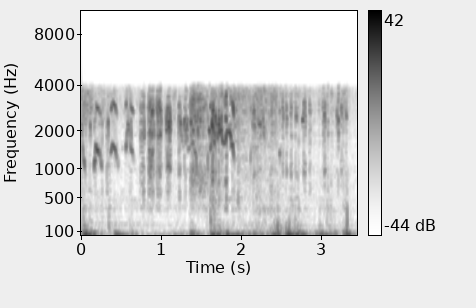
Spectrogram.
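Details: Barn owls starting courtship at Théding, 28 February 2021: rapid chittering notes with several arched, rising-and-falling chirps packed closely together, over a constant deep background rumble.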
